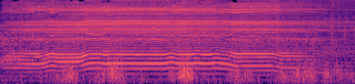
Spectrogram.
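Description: An elderly woman sings long, drawn-out notes close by.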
